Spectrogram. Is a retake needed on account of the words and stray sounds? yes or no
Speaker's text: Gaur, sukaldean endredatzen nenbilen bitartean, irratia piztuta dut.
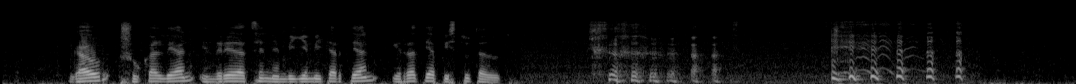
yes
